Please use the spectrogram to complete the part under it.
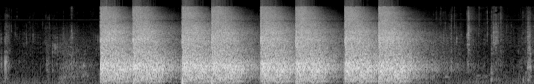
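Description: A pistol fires a rapid series of shots outdoors.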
